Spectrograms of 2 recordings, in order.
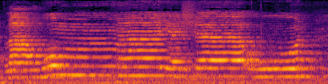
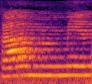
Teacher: di dalam mim pertama dan mim kedua itu didengung selama dua harakat. Iya sama seperti ikhfa syafawi dan idgham idgham mim mimi. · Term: idgam mimi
